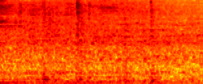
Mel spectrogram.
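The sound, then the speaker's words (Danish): Steady low rumble of a moving passenger train running on rails, a continuous even roar with faint rattles and squeaks on top and no voices. “Han sidder og kigger ud af vinduet på landskabet, der suser forbi og vugger frem og tilbage i takt med togets bevægelser.”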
